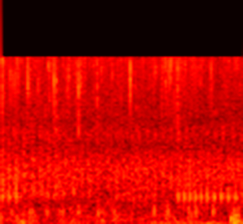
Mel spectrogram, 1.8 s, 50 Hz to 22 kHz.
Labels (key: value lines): label: biophony, rattle response
recorder: SoundTrap 500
